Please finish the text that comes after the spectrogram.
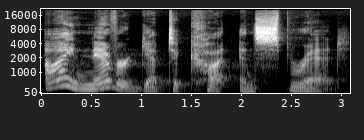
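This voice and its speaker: Woman voicing a mopey young spoon, slow and plaintive. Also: low voice, very animated, a bit bright, heavily acted. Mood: glum, envious. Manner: drawn-out, plaintive complaining. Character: mopey young male spoon, self-pitying and envious.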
